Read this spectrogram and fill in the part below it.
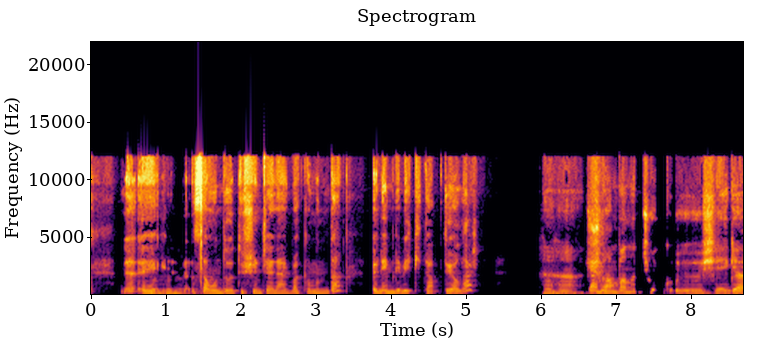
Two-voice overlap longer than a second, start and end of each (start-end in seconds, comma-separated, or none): none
